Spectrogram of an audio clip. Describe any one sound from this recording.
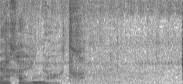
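A young woman pleads in a shaken voice.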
